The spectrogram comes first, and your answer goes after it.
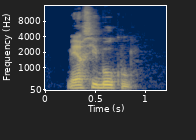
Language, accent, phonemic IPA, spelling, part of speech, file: French, France, /mɛʁ.si bo.ku/, merci beaucoup, interjection, LL-Q150 (fra)-merci beaucoup.wav
- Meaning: thank you very much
